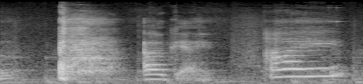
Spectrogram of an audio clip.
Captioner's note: coughs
